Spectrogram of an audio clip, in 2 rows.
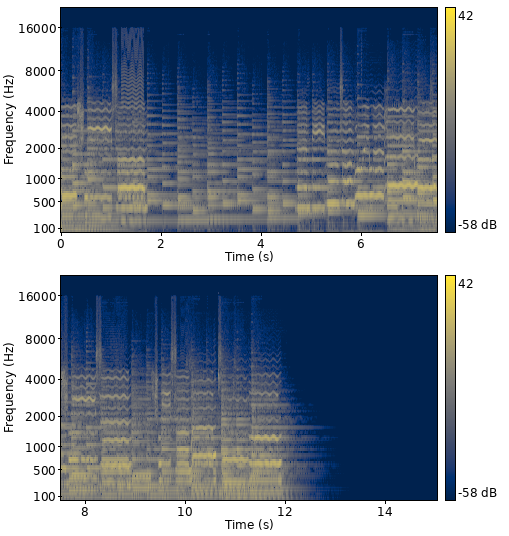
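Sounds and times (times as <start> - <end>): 
soprano singing: 0.0 - 1.8, 4.7 - 12.2.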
